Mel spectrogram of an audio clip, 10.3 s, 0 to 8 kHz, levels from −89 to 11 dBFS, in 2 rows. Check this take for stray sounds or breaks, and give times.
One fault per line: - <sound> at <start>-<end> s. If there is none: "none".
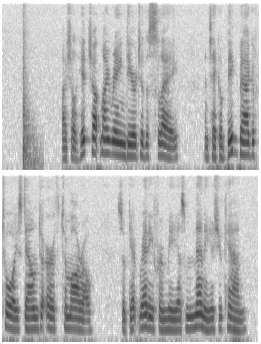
- thud at 0.4-0.8 s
